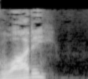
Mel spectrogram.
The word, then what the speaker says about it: Watie: how do you pronounce that last name? – I think Wadi. – W-A-T-I-E, and Elias Boudinot.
